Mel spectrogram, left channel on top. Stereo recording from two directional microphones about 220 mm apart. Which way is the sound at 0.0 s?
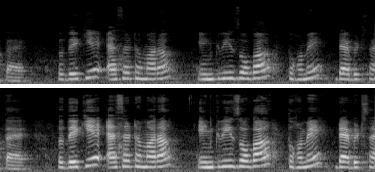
30° right (ahead or behind).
